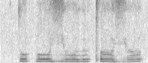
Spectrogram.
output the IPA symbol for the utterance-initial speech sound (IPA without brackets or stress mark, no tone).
t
